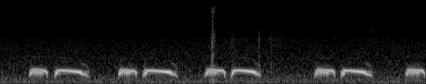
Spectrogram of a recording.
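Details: Spotted dove fighting an electronic decoy by voice in harsh midday heat. Repeated low two-note coos, each a clipped note followed by a longer falling coo, with a single sharp click partway through.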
